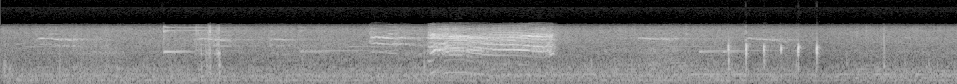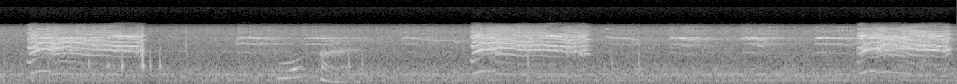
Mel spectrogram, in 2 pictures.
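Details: Squirrel crying: harsh, strained harmonic wails in bursts about every three to four seconds, each lasting under a second, with shorter faint squeaks and clicks between, over a steady background hiss.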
